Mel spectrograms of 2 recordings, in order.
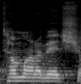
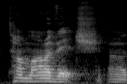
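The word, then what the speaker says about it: Tomljanović: I did watch the French girl Mladenovic play Tomljanovic, or I forget how to pronounce that. I know a lot of people say that J is silent. Tomljanovic, the Australian girl.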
